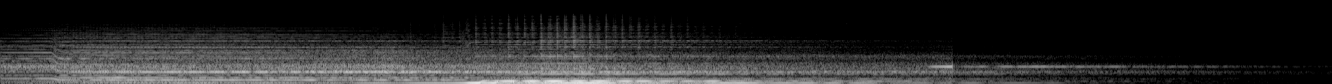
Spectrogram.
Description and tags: This is a sound of Native Instruments "Metaphysical Function A" Reaktor-Device where a abbey roads plate reverb was applied on.
The sound is additionally processed with my Real Pan device which lets the sound walk from right to left.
